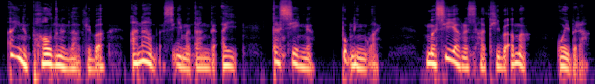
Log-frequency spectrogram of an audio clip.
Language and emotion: Manipuri, fearful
